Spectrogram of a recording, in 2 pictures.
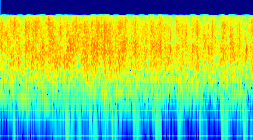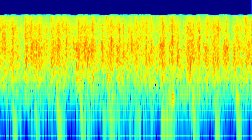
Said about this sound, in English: Okay, here for the singer. Singer. One more time, applause.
